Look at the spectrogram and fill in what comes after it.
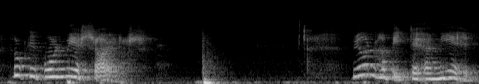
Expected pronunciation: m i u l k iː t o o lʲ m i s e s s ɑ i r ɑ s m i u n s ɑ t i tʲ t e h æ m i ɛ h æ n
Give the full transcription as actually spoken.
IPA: m i u l k iː k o o lʲ m i e s s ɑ i r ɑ s m i u n h ɑ p i tʲ t e h æ m i e h e n

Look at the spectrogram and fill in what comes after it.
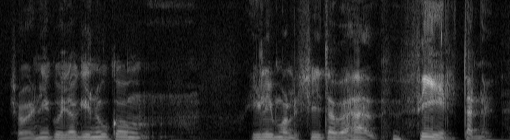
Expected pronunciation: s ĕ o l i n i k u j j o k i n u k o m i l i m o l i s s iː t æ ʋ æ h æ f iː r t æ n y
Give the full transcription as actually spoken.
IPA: s ĕ o l i n i k u j j o k i n u k o m i l i m o l i s s iː t æ ʋ æ h æ f iː r t æ n y

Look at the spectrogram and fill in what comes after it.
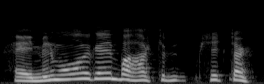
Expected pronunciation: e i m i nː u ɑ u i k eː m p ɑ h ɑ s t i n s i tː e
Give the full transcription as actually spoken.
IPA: e i m i n u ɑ o i k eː m p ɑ h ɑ s t i m s i tː e

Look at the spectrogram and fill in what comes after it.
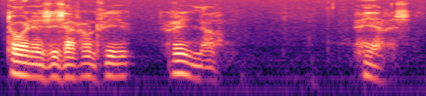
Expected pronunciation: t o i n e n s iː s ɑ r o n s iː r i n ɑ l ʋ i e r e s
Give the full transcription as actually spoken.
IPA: t o i n e n s i s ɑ r o n s iː r i nː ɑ l ʋ i ɛ r e s

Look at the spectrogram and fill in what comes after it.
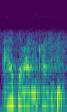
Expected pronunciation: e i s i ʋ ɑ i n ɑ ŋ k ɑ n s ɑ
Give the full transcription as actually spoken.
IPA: æ i t i ʋ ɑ i n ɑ ŋ k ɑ n s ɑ

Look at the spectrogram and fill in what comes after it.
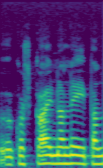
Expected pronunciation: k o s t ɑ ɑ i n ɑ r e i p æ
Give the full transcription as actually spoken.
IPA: k o s k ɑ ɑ i n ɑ l e i p æ

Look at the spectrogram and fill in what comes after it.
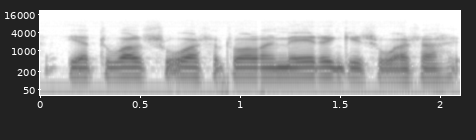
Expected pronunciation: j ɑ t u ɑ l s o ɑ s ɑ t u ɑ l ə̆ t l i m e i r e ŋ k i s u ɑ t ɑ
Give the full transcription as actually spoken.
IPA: j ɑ t u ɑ l s u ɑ s ɑ t u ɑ l ə̆ l i m e i r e ŋ k i s u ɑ s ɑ

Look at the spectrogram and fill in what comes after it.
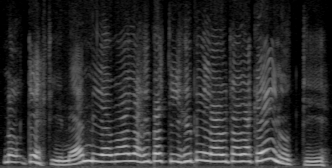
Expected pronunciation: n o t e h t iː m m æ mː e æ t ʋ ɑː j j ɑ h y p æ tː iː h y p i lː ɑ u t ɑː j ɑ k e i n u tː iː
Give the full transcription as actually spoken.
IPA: n o t e h t iː m m æ mː i æ ʋ ɑː j j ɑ h y p æ tː iː h y p i lː ɑ u t ɑː j ɑ k e i n u tː iː

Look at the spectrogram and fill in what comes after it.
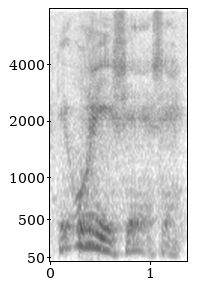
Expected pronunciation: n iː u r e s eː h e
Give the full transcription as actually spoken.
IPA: n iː u r i s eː s e

